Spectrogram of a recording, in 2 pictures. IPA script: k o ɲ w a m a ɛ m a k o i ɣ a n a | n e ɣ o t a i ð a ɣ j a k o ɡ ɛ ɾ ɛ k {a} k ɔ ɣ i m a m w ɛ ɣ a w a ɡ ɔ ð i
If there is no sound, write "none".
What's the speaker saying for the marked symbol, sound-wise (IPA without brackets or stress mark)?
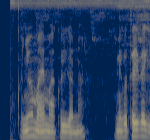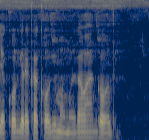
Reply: a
